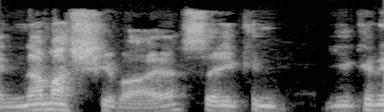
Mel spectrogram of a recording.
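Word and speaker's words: नमः शिवाय: Shivaya so namaha Shivaya people don't say namaha Shivaya they they say namah Shivaya so you can you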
